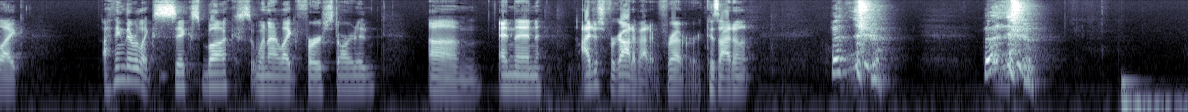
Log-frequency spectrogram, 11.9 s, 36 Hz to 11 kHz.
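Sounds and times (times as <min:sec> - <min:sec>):
speech: 0:00.0 - 0:00.3, 0:01.0 - 0:07.6, 0:08.3 - 0:09.0, 0:09.8 - 0:10.5
person sneezing: 0:08.3 - 0:09.1, 0:09.8 - 0:10.6.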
